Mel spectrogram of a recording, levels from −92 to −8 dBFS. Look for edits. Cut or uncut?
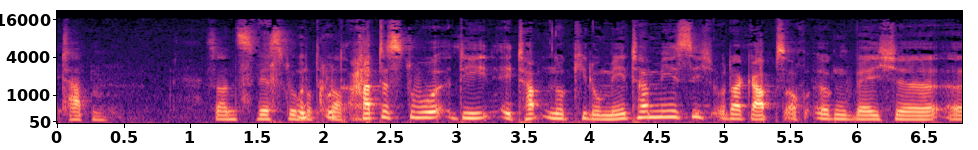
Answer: uncut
